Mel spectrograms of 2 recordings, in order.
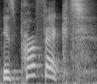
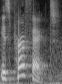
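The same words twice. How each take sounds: First: It is said slowly with an exaggerated final t. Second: It is said casually with an unreleased final t. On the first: "exaggerate it in careful pronunciation, in slow speech" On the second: "in normal conversation"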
